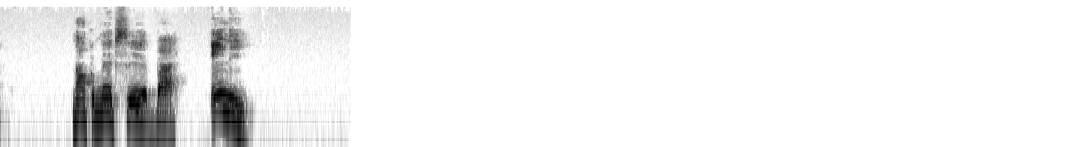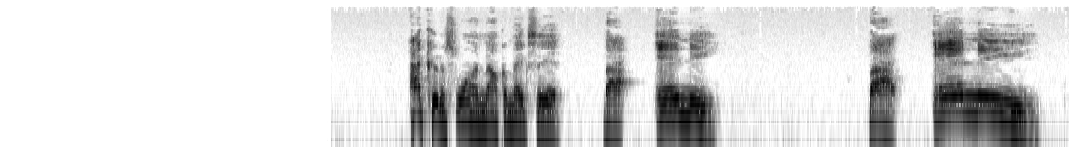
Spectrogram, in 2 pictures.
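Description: An older man speaks forcefully and close to the microphone.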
